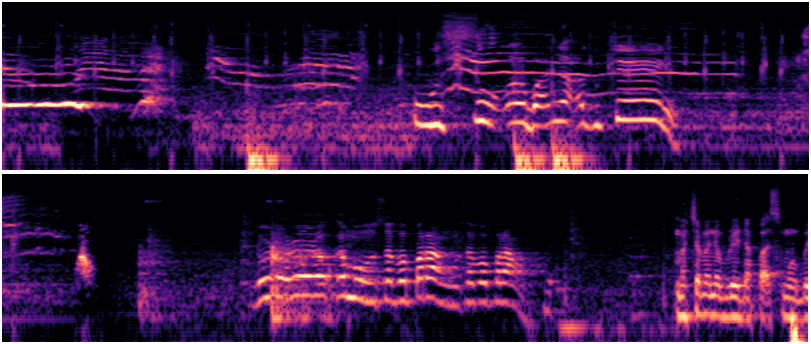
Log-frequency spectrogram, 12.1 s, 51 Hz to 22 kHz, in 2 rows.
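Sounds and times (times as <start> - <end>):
cats meowing: 0.5 - 6.7.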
